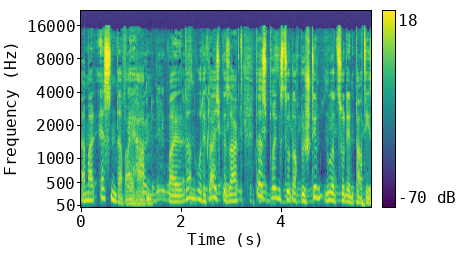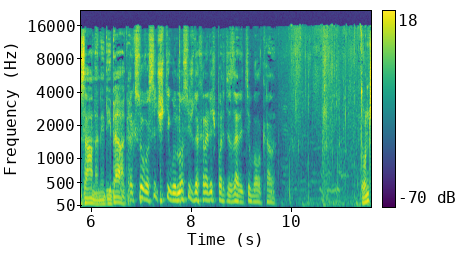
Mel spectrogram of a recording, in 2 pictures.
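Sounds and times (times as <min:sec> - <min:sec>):
speech: 0:00.0 - 0:10.3, 0:11.4 - 0:11.6
man's slow footsteps on an old cobblestone street: 0:09.9 - 0:11.6.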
